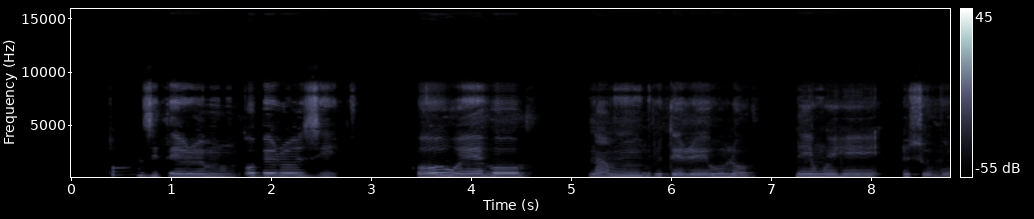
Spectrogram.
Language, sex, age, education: Igbo, female, 30-45, tertiary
